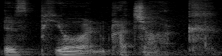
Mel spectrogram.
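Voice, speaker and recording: A woman voicing a huge, blunt rock creature in a slow, crackly, gravelly whisper for a storybook. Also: a bass voice, steady tone, heavily acted. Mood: gruff, curious. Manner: slow, drawn-out delivery.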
